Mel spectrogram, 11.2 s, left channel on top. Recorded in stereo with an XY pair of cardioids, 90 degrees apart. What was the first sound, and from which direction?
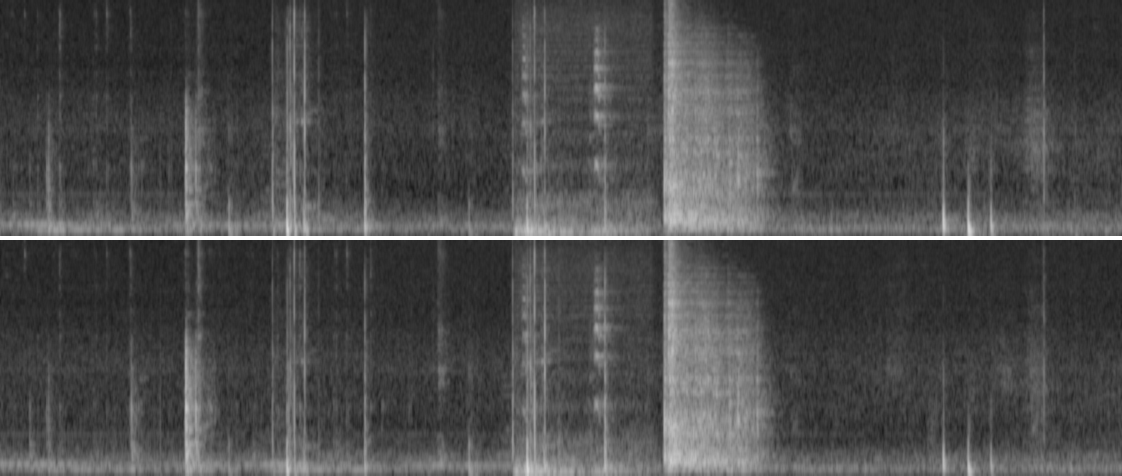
A bird, 35° left.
